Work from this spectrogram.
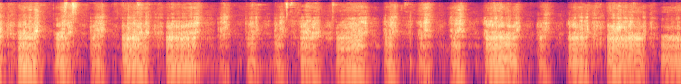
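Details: Snarling dog giving a string of short, rasping growls, each under half a second, separated by quick breathy pauses, rough and throaty throughout.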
